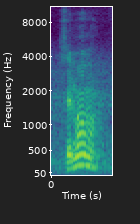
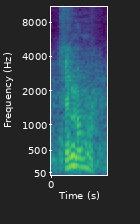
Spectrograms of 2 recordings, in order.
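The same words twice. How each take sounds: First: Firm command. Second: Said in the usual way. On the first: Real, not acted. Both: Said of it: "Come on, you can do it better".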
